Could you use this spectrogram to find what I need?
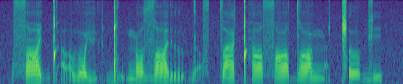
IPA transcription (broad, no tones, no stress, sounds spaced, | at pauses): sˤ i ǃʼ a̰ ðˤ u vʲ ṵ ɡ͡ǃ ṵ ŋ ø zˤ i r ṵ ɡ a̰ sˤ t a ǃʰ a sˤ ʌ dˤ u ŋ a̰ ǁ ɤ ɡ i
